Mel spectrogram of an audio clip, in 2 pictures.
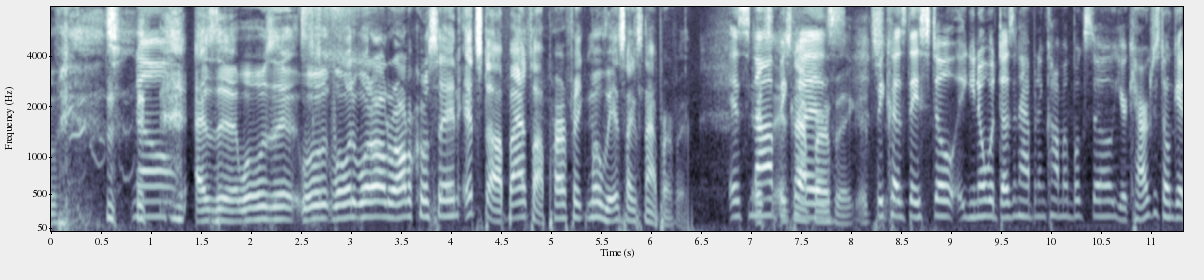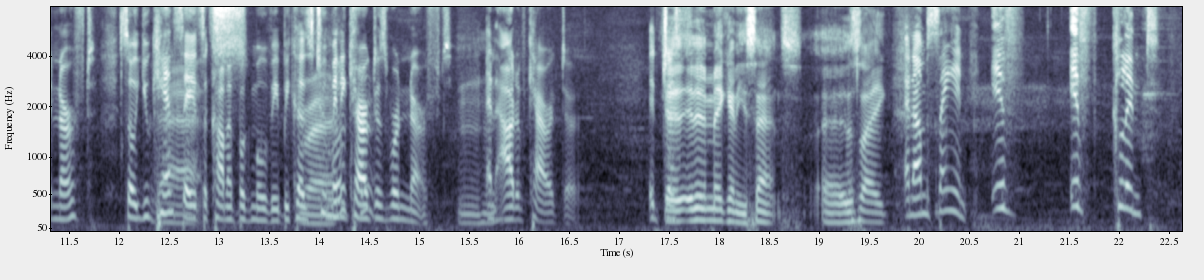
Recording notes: We recorded this right after seen the movie at 1 am ending around 4 am in a 24 hour McDonalds in Brooklyn which may hear some featured locals chime in from time to time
